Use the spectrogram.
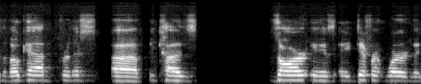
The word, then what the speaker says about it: tsar: keep that in mind the tsar z TZ AR the t is kind of silent giving the Czar Bazar is the Russian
